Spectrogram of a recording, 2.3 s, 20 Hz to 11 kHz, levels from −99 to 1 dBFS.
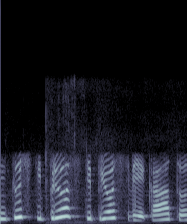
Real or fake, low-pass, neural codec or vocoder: real; 7.2 kHz; none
